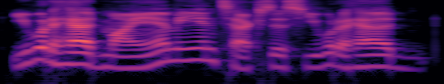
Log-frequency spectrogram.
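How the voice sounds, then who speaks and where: Male podcast co-host, rapid casual sports chatter, rambling delivery. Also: a little high. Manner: rambling, repeats himself when worked up.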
